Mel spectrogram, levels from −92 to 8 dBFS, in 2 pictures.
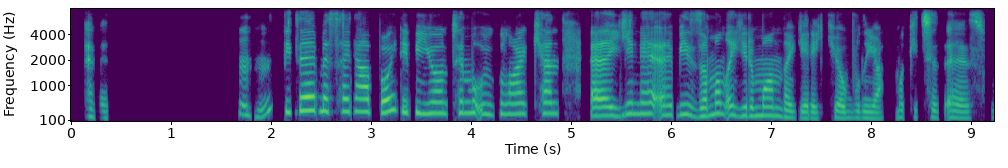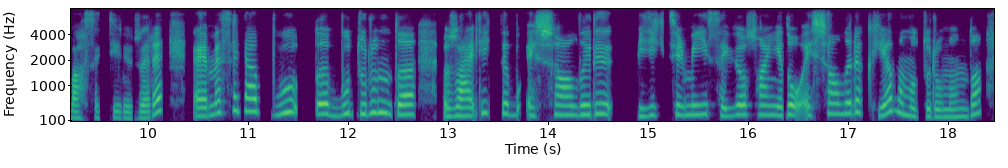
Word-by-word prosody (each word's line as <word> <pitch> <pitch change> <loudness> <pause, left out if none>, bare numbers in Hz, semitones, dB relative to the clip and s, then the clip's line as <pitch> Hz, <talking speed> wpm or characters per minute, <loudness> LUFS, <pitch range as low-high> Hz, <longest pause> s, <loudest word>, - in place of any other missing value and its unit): Evet. 175 -4 -3 1.3
Hı 245 - -1
hı. 185 - -8 0.2
Bir 315 - +4
de, 360 0 +9
mesela 330 -1 +3
böyle 320 0 +4
bir 300 - +4
yöntemi 285 +1 0
uygularken, 275 +2 0 0.3
eee, 220 0 +6
yine, 275 +3 0
eee, 245 -2 +3
bir 255 0 +2
zaman 230 +6 0
ayırman 225 -1 0
da 185 - +1
gerekiyor 160 0 -3
bunu 170 -1 -7
yapmak 160 +3 -5
için, 180 0 +5
eee, 165 -2 -1
s - - 0
bahsettiğin 165 0 -6
üzere. 165 - 0 0.3
Eee, 220 0 +6
mesela 330 +4 0 0.2
bu, 295 +6 -1 0.2
eee, 265 - +7
bu 255 +5 -6
durum 295 +2 -1
da 255 0 +4 0.3
özellikle 230 +7 0
bu - - -10
eşyaları 250 +3 +2 0.3
biriktirmeyi 245 +3 -3
seviyorsan 250 +2 -2
ya 240 -2 0
da 250 - +5
o - - -4
eşyalara 275 +5 +1
kıyamama 245 -2 -2
durumunda, 195 +5 -5
245 Hz, 140 wpm, -21 LUFS, 210-280 Hz, 1.3 s, de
